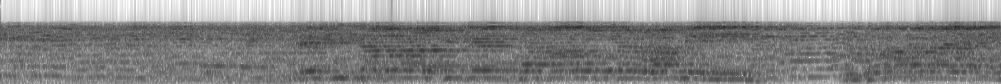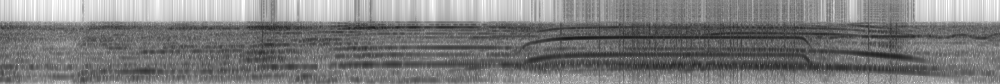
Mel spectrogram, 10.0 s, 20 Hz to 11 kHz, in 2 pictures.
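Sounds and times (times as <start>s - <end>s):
electric guitar note bending: 0.0s - 7.4s
crowd cheering: 7.1s - 10.0s.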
